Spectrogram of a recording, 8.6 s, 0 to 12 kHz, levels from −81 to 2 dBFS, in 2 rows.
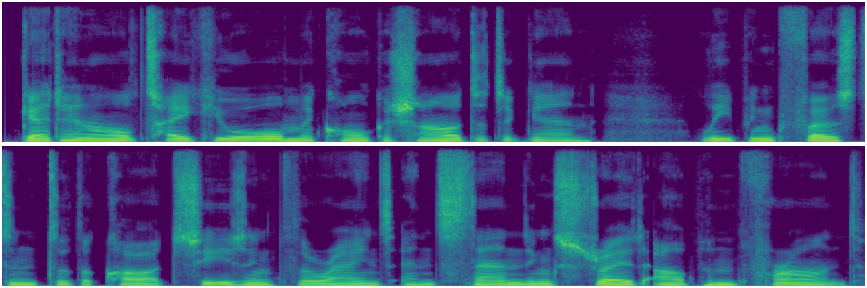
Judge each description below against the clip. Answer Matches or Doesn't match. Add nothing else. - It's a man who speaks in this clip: Matches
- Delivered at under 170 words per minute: Matches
